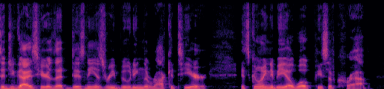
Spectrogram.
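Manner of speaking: ordinary delivery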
